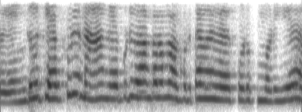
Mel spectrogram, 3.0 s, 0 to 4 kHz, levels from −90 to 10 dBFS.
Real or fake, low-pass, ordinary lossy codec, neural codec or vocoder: fake; 3.6 kHz; none; codec, 44.1 kHz, 2.6 kbps, SNAC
